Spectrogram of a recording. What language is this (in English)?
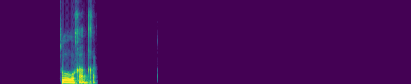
Wolof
